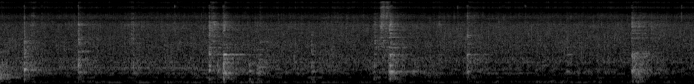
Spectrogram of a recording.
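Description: Mutton and ground cumin and coriander paste fry in a pan for Golbari-style kosha mangsho, a soft steady sizzle broken by a few clear scrapes of a spoon stirring, close and without talk.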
